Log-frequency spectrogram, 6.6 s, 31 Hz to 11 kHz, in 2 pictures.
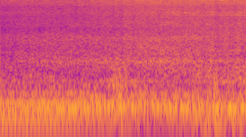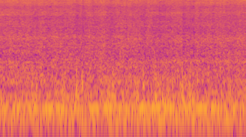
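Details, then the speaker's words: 1975 Cadillac Fleetwood V8 idling about 5 minutes during valve cover gasket replacement, being checked for oil reaching the top end (it does). Low, even rumble at constant speed with no knocks or skips; normal idle. "Okay, it's been about 5 minutes. I'm just idling it, monitoring it for the last about 5 minutes or so."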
